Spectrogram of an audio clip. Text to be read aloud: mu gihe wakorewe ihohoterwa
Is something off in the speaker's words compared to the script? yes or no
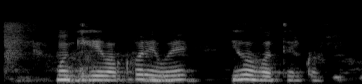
no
